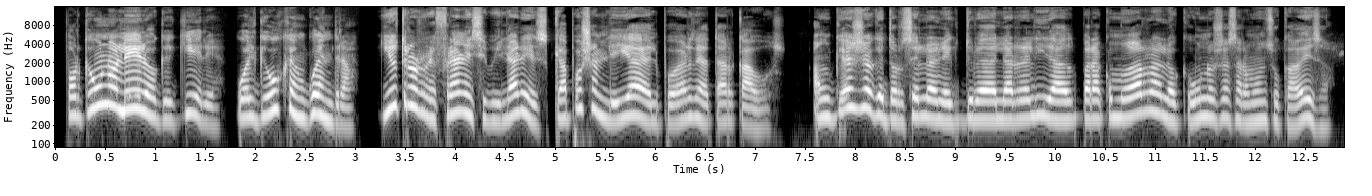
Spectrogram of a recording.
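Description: An Argentine actress playing the wry, all-knowing narrator of a scripted domestic audio drama. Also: female voice, fairly high pitch, no echo, lightly acted. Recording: music bed behind a dry studio voice.

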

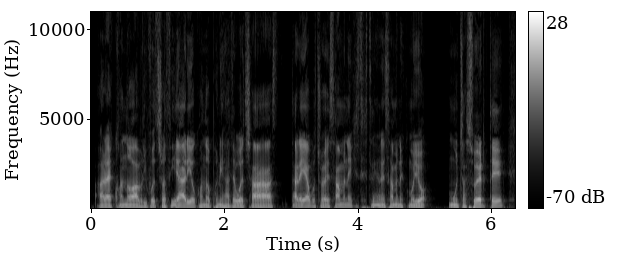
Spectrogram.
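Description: A young man with an Andalusian accent hosting a casual solo podcast from a bedroom, chatty and self-mocking, quick to laugh. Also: on the low side, fairly even intonation, fairly bright tone, no echo, studio quality. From Andalusia, Spain. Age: young adult. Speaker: podcast host. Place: his sister's bedroom.

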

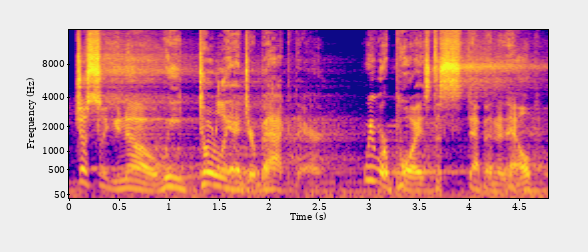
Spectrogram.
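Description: A man playing an eager, boastful stone superhero with a gravelly voice in a parody audio drama. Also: medium pitch, sing-song, normal speed, faint music behind. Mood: sheepish. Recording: hall reverb.

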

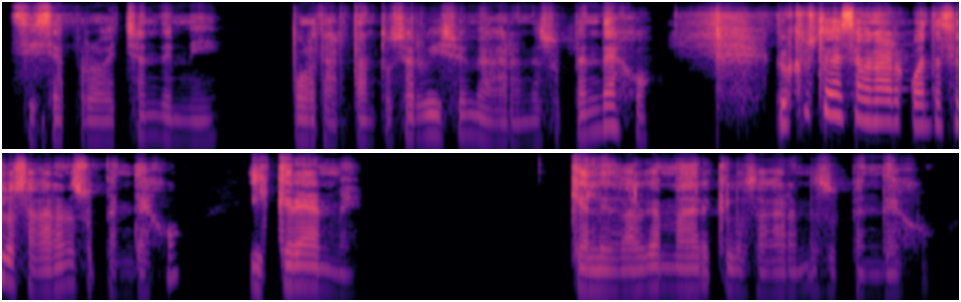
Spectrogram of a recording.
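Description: A man's voice: medium pitch, darkish tone, no room sound. A man from Mexico with a Mexican accent, hosting a podcast and giving frank, slangy advice straight to his listeners, with frequent restarts. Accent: Mexican Spanish. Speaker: podcast host. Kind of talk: casual motivational podcast monologue. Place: lives in Canada.

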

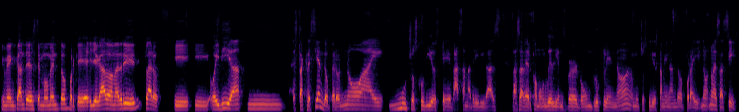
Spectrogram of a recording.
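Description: A man's voice: medium pitch, steady tone, normal speed, hardly any pauses, darkish tone, no echo. A man in his forties with an American accent, a native English speaker chatting as a podcast guest, hesitant with many fillers. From New Jersey, United States. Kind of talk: casual interview chat.

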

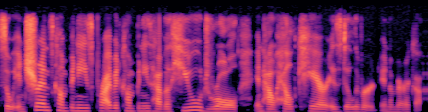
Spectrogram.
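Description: A woman's voice: lowish voice, fairly even intonation, normal speed, fairly bright tone, no echo. A young woman from Bangladesh who grew up in New York, talking candidly as an interview guest, with lots of fillers and restarts. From born in Bangladesh, raised in New York City. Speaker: guest, health insurance advisor. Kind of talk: casual interview talk. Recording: dull lo-fi audio.

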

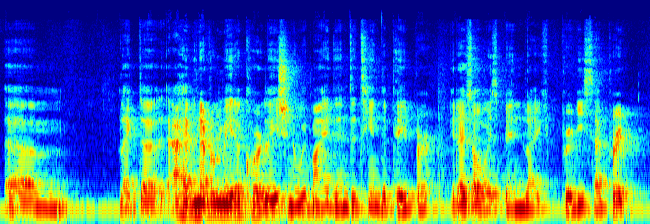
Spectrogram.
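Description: A man's voice: on the low side, steady tone, fairly quick, reverberant, slight background noise. A young man from Brazil whose first language is Portuguese, chatting casually as a podcast guest, with lots of fillers and restarts. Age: young adult. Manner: rambling, many fillers and restarts. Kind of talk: casual conversational interview.

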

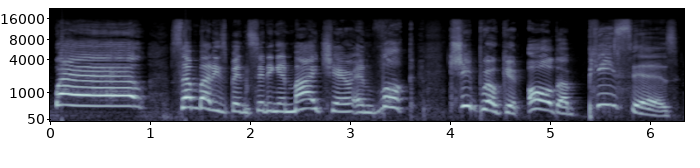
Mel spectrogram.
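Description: A woman voicing a small, plaintive young bear cub in a children's story, loud and childlike. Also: high voice, sing-song, takes it slowly, pitched above the performer's own voice, exaggerated voice. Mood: upset.

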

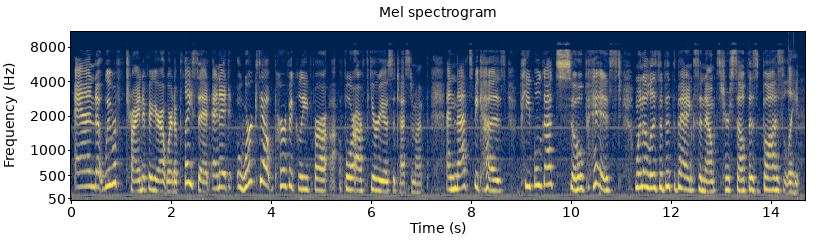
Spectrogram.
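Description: A congested woman co-hosting a movie podcast, her voice sitting a little higher than most. She talks in a loose, chatty way, with plenty of fillers and quick laughs. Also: lively intonation, fairly bright tone, highs cut off. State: congested with a sinus infection. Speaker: podcast co-host. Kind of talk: casual chat.

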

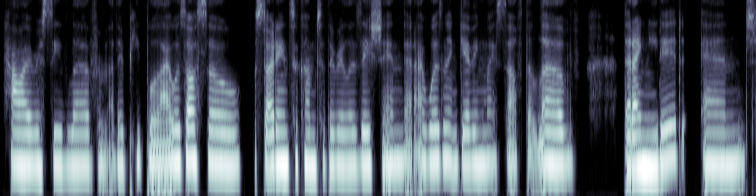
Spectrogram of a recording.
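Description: A young woman from Peru, whose first language is Spanish, hosts her own podcast in a reflective, open-hearted way. Her voice is warm and relaxed, and it sits in a middle range. The sound is dry and close, with no room around it. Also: mid-range voice, vocal fry, dry recording. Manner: earnest, open, casual with slang. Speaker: podcast host. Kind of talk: reflective solo podcast talk.

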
